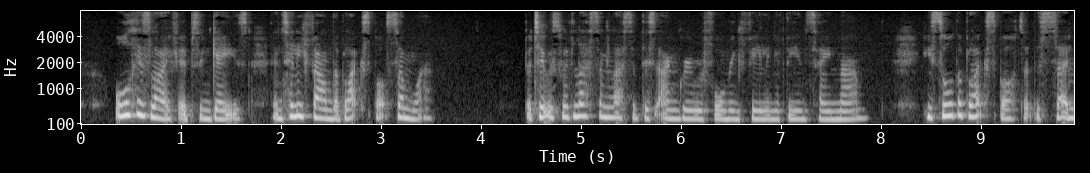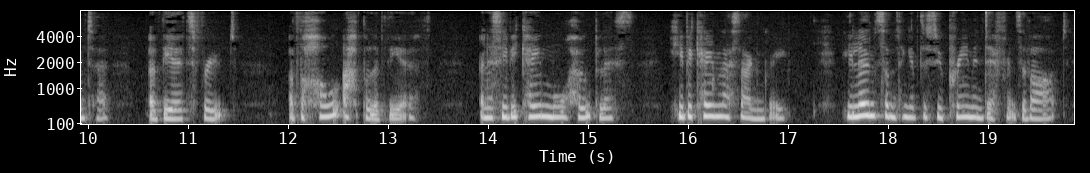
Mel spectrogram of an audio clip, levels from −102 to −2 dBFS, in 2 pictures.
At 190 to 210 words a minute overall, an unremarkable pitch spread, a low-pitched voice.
No: average, 200 wpm; average, 4.0 semitones; very high, 260 Hz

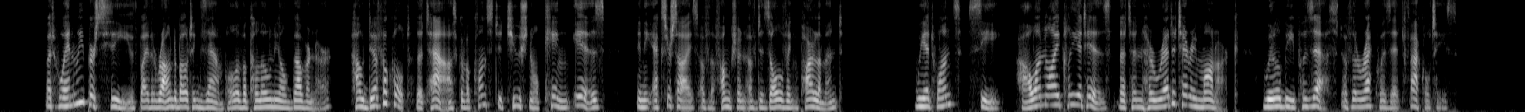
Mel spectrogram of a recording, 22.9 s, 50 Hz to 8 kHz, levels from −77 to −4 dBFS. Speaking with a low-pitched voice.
No: high, 190 Hz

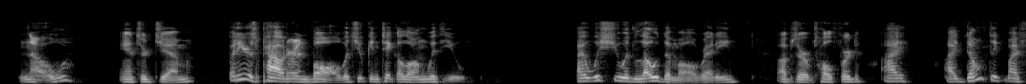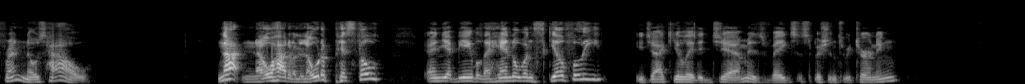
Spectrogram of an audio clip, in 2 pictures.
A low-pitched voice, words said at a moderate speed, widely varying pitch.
Yes: low, 130 Hz; average, 150 wpm; wide, 5.7 semitones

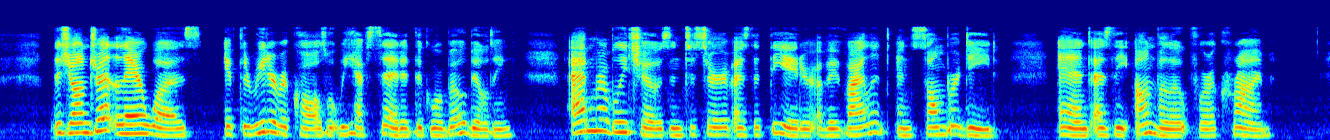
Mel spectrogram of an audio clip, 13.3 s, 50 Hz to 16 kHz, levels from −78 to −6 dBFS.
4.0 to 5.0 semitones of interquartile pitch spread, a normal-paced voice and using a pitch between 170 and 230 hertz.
Yes: average, 4.3 semitones; average, 160 wpm; high, 190 Hz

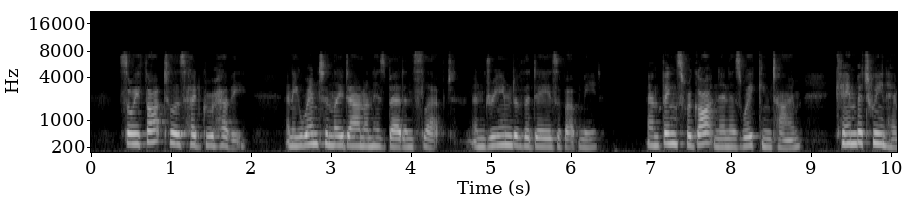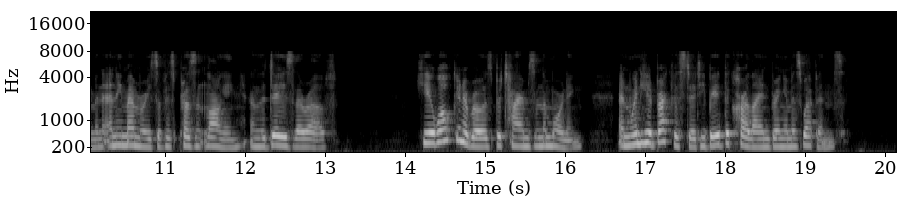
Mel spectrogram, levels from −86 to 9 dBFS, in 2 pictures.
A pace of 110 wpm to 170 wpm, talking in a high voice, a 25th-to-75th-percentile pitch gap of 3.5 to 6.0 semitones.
No: average, 200 wpm; high, 225 Hz; average, 3.9 semitones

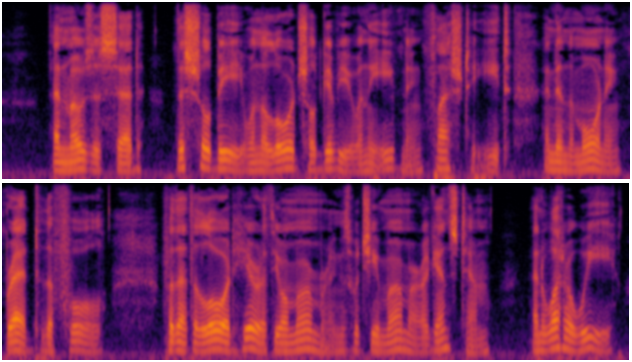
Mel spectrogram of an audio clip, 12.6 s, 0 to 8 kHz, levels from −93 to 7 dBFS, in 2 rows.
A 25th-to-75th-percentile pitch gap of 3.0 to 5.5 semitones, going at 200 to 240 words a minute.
Yes: average, 3.3 semitones; fast, 205 wpm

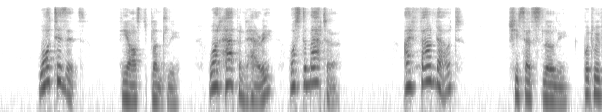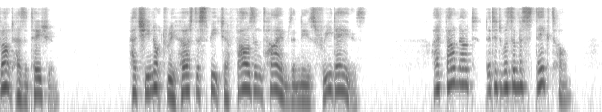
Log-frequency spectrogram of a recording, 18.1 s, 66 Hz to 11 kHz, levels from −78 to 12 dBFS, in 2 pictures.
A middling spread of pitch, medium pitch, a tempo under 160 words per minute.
No: wide, 8.6 semitones; medium, 175 Hz; average, 145 wpm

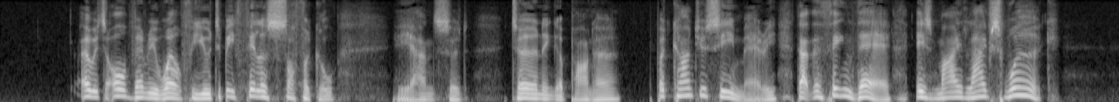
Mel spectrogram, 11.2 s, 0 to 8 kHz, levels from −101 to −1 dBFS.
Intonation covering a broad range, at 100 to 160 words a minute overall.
Yes: wide, 8.3 semitones; average, 150 wpm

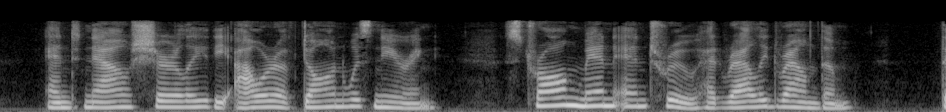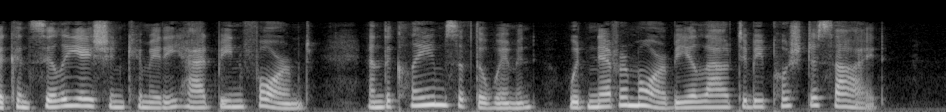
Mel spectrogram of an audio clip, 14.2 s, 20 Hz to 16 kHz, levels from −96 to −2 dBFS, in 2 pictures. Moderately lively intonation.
Yes: average, 3.3 semitones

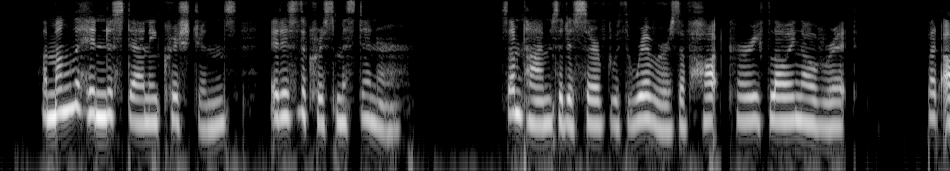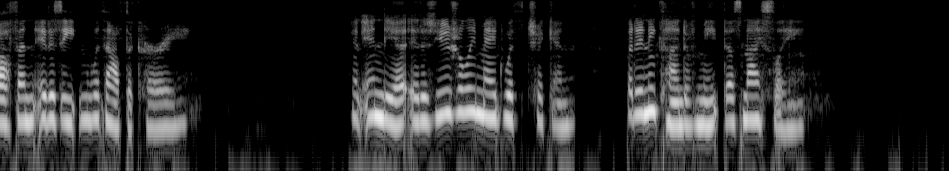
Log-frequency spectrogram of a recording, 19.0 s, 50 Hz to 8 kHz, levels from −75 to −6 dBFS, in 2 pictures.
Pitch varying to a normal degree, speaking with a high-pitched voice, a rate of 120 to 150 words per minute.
Yes: average, 3.2 semitones; high, 220 Hz; average, 140 wpm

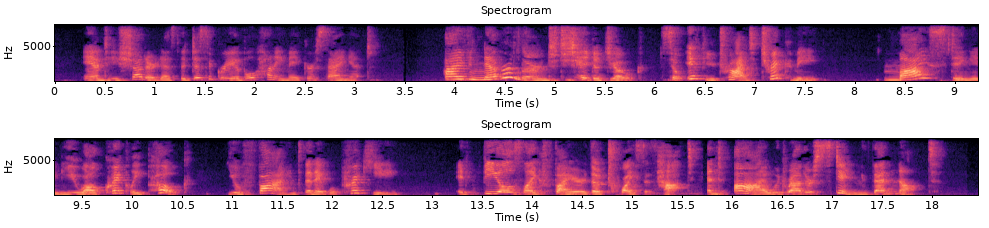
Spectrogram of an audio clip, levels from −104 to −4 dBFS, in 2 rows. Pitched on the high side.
Yes: high, 230 Hz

